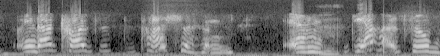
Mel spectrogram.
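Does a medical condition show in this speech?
Yes: cerebral palsy, mild; slight speech impediment, capable of speaking, perfectly understood by hosts.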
